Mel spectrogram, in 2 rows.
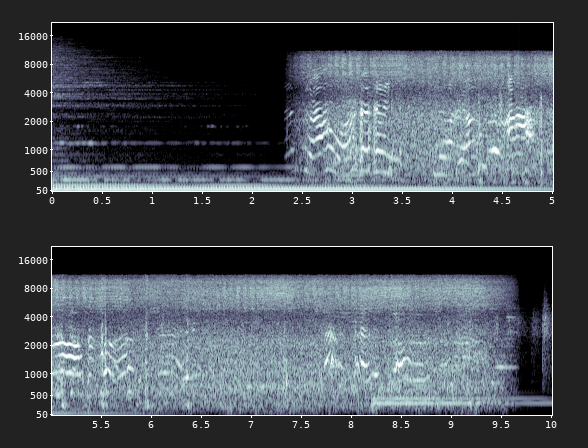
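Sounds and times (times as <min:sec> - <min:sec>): small child's voice: 0:02.4 - 0:06.6, 0:07.6 - 0:09.7
surf rushing on beach: 0:02.4 - 0:09.6.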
